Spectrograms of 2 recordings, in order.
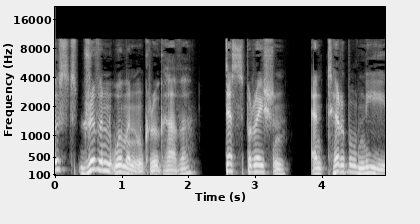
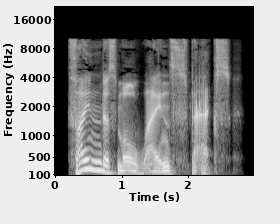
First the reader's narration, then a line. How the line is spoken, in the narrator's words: Abrastel growled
